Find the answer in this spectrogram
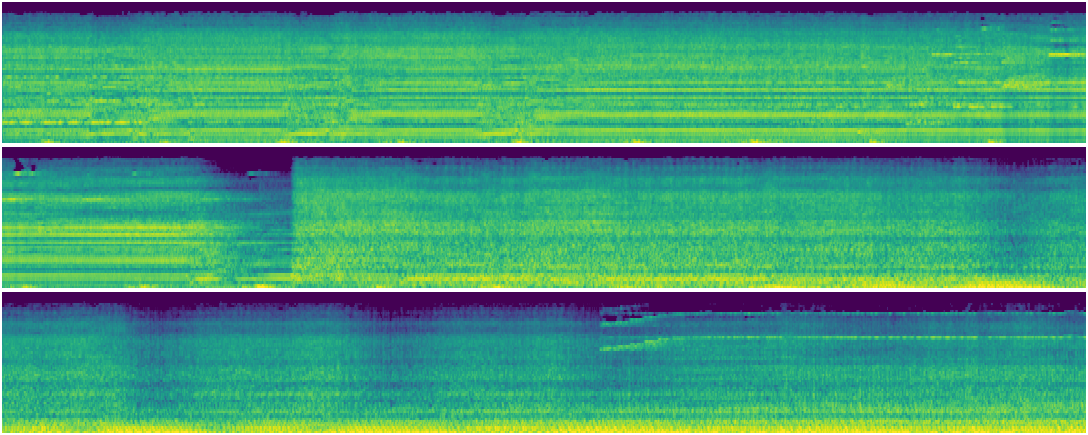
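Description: Loud electronic sound design: a drone of many layered steady tones over an evenly repeating low pulse that cuts off abruptly about halfway through, giving way to a dense, pulsing low rumble. Near the end a high tone glides up and holds.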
